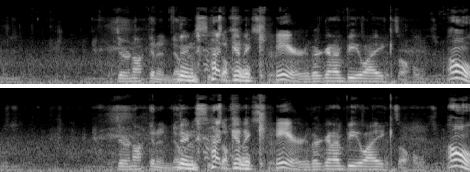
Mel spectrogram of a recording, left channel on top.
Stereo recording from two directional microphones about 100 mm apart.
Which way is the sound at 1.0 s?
40° right (ahead or behind).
